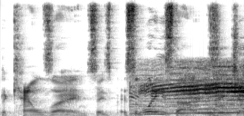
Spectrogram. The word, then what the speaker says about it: calzone: A calzone. It's actually called a calzone.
